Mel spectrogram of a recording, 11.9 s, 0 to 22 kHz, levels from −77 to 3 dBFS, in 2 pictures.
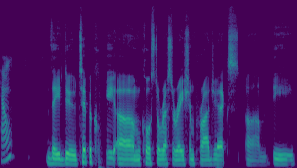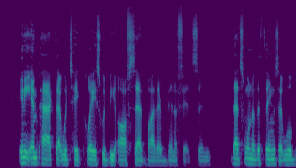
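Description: Speech, with two kinds of fault. From 1.95 to 2.14 s, just before "um coastal", the last sound is stretched into a fading buzz for about 0.16 s, with no silence, and the speech resumes with that stretch missing. This is likely a long network dropout, where no audio arrived and the receiver kept extending what it had. Four short concealed packet losses follow, at 3.22 to 3.26 s, 4.30 to 4.35 s, 5.69 to 5.75 s (just before "any impact that would"), and 9.97 to 10.00 s (after "offset by their benefits"). Each lost 20 to 40 ms of audio. The receiver bridged each gap by continuing the previous sound, which is heard as a brief smear or wobble.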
